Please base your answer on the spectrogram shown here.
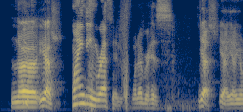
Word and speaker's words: Winding Refn: Winding Refn, whatever his.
